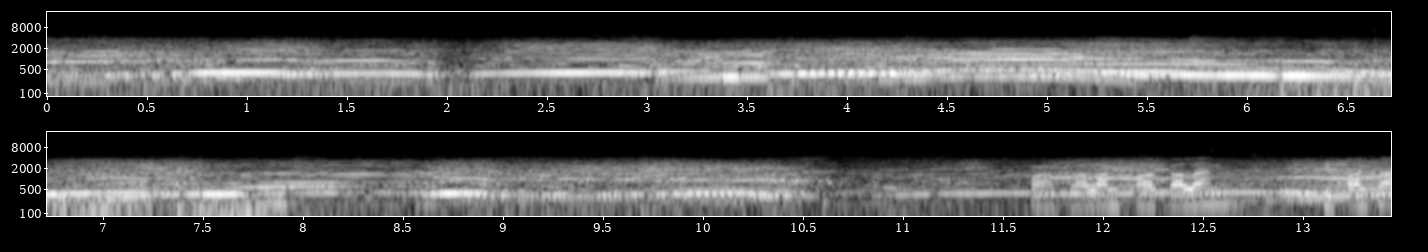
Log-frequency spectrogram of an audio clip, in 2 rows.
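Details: Many Limousin cattle at the Gondanglegi livestock market, Malang Regency, East Java, Indonesia, on 12 February 2020, lowing together in a dense chorus of overlapping drawn-out moos that bend up and down, with faint vehicle noise behind.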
